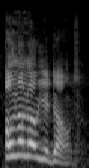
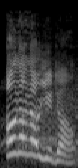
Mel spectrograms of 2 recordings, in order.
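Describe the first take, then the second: First: Loud, high sassy 'Oh, no, no, you don't'; sassy attitude. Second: High, loud sassy refusal; sassy attitude. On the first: Pastor showing church how to refuse gossip with attitude. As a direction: give it full attitude. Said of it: "You gotta start it off like this". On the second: Congregation practicing a sassy refusal on count of three. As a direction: snap it with attitude. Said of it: "Practice with me". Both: Shown as a demonstration.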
